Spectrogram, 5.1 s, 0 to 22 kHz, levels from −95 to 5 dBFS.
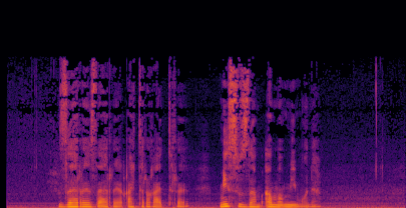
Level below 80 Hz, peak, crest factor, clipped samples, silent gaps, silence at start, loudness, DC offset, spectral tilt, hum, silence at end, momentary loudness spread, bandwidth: -48 dBFS; -10 dBFS; 18 dB; under 0.1%; none; 0.1 s; -28 LUFS; under 0.1%; -5 dB/octave; none; 0 s; 23 LU; 16 kHz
